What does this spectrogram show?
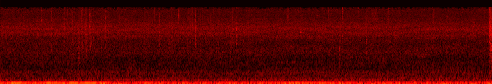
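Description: Low, steady rumble of a passenger train rolling slowly, heard from inside the coach.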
